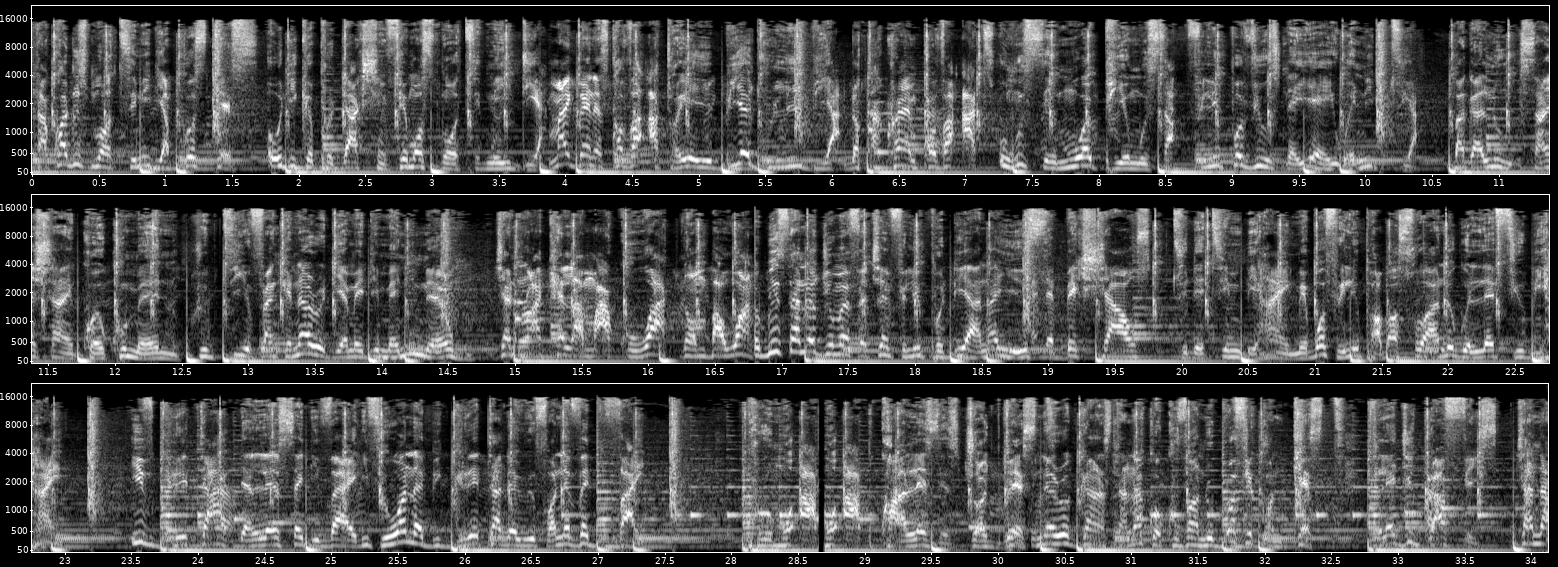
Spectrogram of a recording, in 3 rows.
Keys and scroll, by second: 12.0 ctrl+t, 23.6 ctrl+t, 33.8 ctrl+Return.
